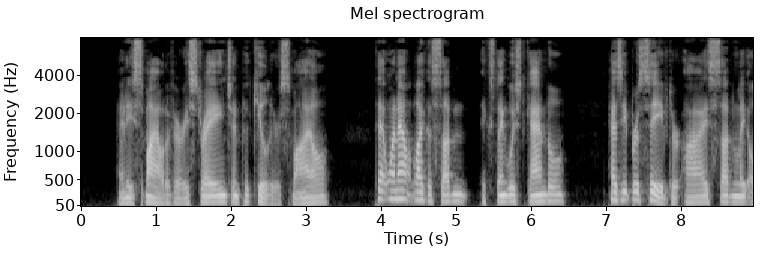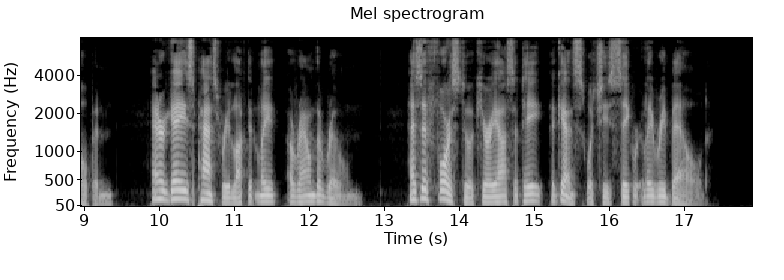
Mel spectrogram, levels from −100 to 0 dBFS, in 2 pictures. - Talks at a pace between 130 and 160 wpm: Yes, average, 145 wpm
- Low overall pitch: Yes, low, 105 Hz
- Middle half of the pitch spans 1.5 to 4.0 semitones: No, average, 4.6 semitones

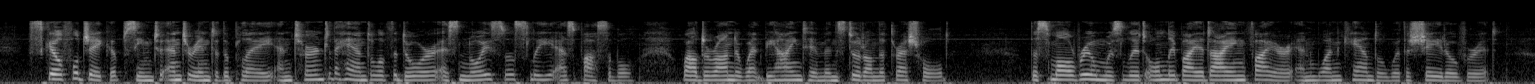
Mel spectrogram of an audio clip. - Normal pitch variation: No, narrow, 1.9 semitones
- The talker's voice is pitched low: No, high, 200 Hz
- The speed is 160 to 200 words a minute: Yes, average, 185 wpm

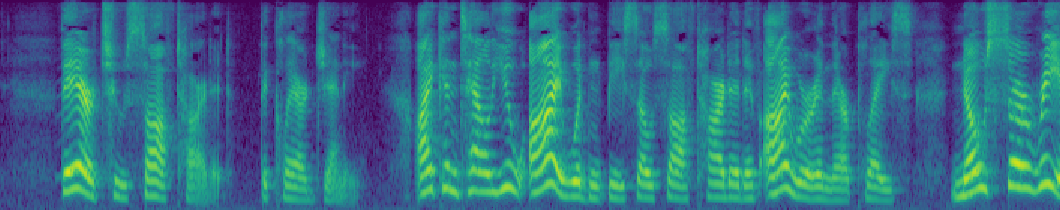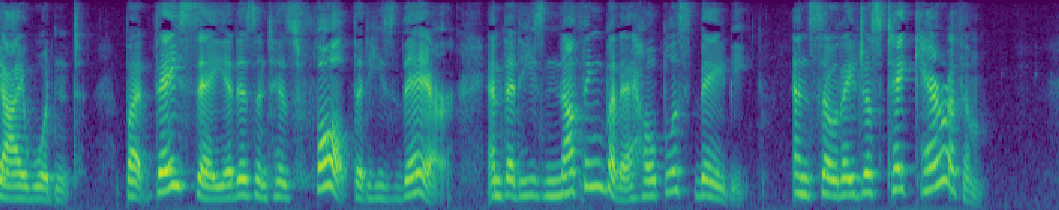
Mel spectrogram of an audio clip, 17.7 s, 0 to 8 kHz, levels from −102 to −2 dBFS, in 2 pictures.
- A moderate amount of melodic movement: No, wide, 8.1 semitones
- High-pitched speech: Yes, high, 220 Hz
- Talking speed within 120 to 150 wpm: No, average, 180 wpm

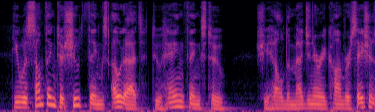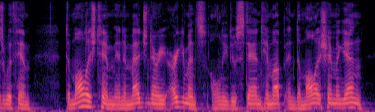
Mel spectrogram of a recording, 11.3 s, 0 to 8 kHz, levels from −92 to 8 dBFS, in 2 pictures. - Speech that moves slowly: No, average, 170 wpm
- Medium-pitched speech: No, low, 110 Hz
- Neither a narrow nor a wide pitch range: Yes, average, 3.9 semitones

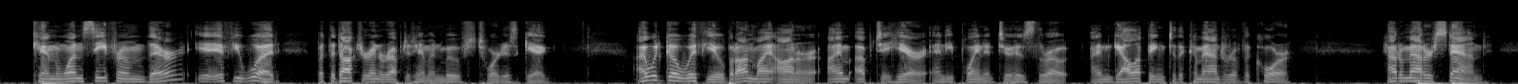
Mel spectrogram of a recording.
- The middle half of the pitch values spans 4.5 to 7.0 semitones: Yes, average, 4.8 semitones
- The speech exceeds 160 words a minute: Yes, average, 190 wpm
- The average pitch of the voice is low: Yes, low, 120 Hz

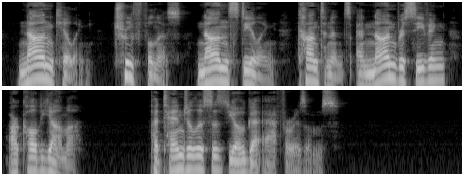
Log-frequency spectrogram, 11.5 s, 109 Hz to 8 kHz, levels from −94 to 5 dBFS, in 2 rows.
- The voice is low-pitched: Yes, low, 130 Hz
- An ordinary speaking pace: No, slow, 85 wpm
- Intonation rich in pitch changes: No, average, 4.9 semitones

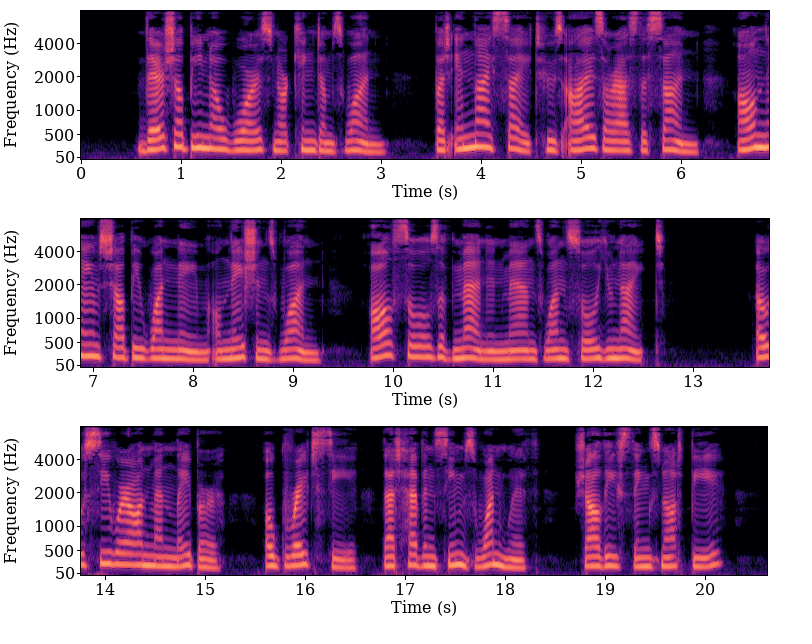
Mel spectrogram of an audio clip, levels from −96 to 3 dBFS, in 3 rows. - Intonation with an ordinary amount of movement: Yes, average, 3.0 semitones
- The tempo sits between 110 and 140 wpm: No, average, 160 wpm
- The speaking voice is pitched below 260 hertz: Yes, high, 190 Hz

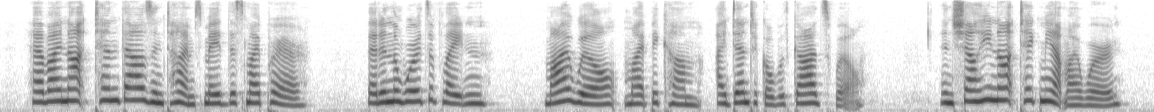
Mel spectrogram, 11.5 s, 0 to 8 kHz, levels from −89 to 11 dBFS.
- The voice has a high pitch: Yes, very high, 255 Hz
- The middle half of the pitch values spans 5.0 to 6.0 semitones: No, average, 4.3 semitones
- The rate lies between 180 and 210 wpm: No, average, 170 wpm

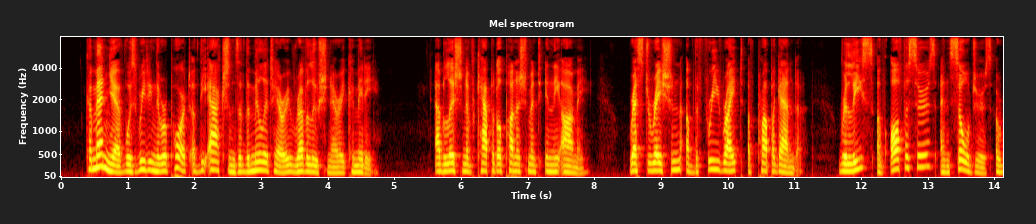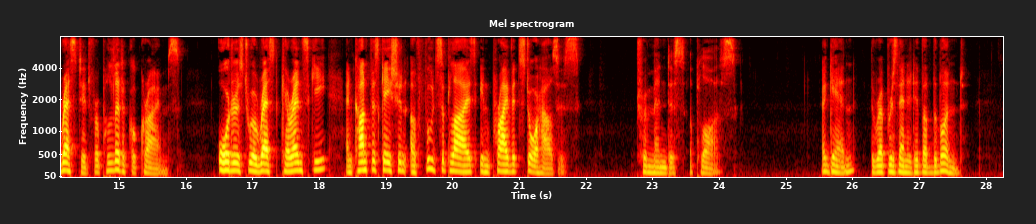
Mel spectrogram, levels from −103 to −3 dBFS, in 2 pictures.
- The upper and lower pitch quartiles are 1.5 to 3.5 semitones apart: No, average, 3.9 semitones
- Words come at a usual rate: No, slow, 120 wpm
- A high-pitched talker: No, medium, 150 Hz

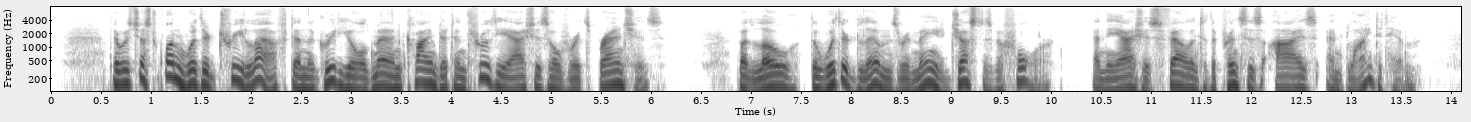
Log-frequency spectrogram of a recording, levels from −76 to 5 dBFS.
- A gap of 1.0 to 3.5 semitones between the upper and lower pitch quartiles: No, average, 5.1 semitones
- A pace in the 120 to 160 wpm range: No, average, 175 wpm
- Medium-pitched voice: No, low, 115 Hz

